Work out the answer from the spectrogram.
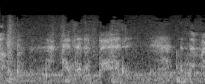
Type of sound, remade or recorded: remade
